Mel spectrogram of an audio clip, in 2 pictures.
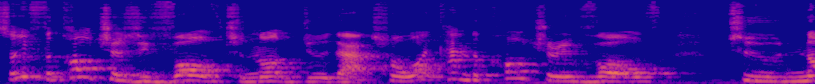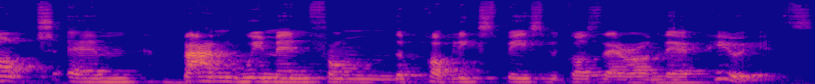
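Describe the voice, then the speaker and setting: A woman speaks with lively intonation. Noticeable background noise is present. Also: medium pitch for a woman, moderate pace. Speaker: public health advocate. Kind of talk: interview. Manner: halting.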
